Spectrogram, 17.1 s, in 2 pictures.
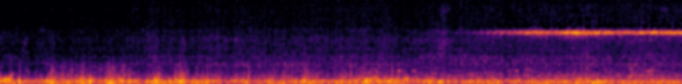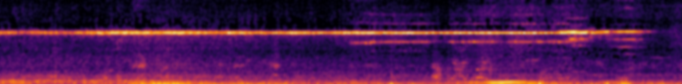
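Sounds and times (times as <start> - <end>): train carriage rumbling: 0.0 - 17.0
high brake squeal: 5.9 - 17.0.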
